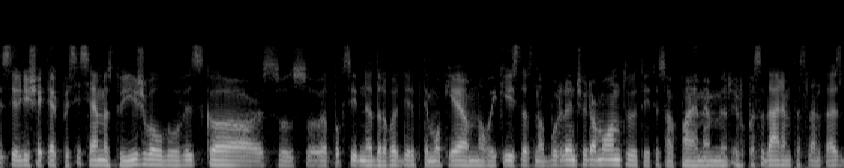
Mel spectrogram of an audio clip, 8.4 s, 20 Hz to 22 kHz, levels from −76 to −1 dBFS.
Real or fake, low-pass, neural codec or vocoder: fake; 7.2 kHz; codec, 16 kHz, 0.5 kbps, X-Codec, HuBERT features, trained on LibriSpeech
